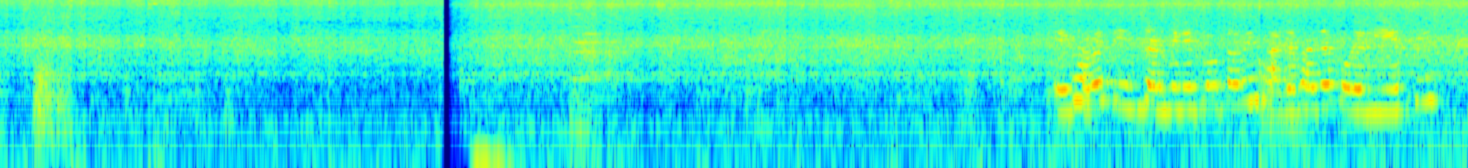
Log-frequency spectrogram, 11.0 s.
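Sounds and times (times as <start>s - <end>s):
vegetables sizzling in oil: 0.0s - 11.0s
metal spatula stirring: 6.6s - 8.3s.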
